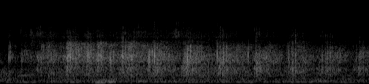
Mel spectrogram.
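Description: Audience applause at the CoopAWARDS 2023 ceremony in Lagos State, a faint, steady wash of many hands clapping from a distance, continuous throughout with no voices on top.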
